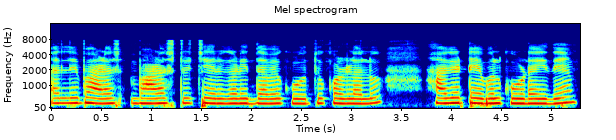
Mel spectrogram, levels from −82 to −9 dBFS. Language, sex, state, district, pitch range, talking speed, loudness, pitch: Kannada, female, Karnataka, Bidar, 210-225 Hz, 115 wpm, -15 LUFS, 215 Hz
